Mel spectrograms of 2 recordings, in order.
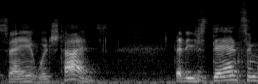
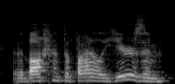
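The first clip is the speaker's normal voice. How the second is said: plain reading voice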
